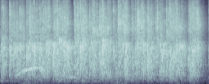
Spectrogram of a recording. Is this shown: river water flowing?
no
